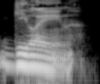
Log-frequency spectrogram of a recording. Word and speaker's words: Ghislaine: I believe the correct pronunciation is Ghislaine.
